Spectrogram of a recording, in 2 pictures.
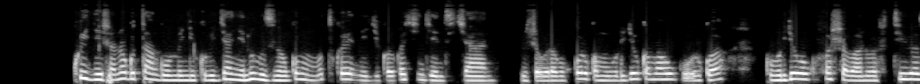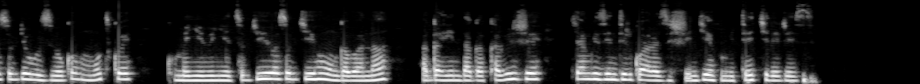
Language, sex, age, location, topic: Kinyarwanda, female, 25-35, Kigali, health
